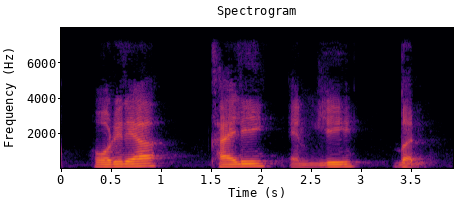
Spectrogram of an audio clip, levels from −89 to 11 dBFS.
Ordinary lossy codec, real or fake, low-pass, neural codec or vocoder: Opus, 64 kbps; fake; 7.2 kHz; codec, 24 kHz, 0.9 kbps, WavTokenizer, medium speech release version 2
